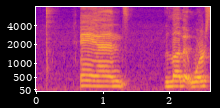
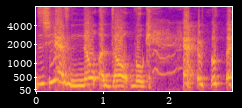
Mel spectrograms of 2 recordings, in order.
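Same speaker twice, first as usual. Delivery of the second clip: real laugh taking over the words; breaking into laughter; 5 semitones higher than usual. Real, not acted. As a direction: start higher, then crack up mid-sentence. Breaks up laughing at her impression.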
